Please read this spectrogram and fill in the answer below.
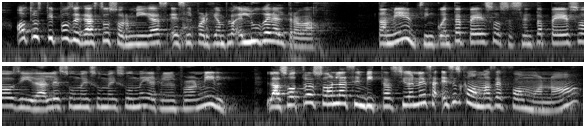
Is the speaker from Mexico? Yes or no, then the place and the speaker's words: yes; Tijuana, Baja California, Mexico; moved away as an adult; now in Monterrey, Mexico; yo soy de Tijuana, me vine aquí a Monterrey a estudiar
